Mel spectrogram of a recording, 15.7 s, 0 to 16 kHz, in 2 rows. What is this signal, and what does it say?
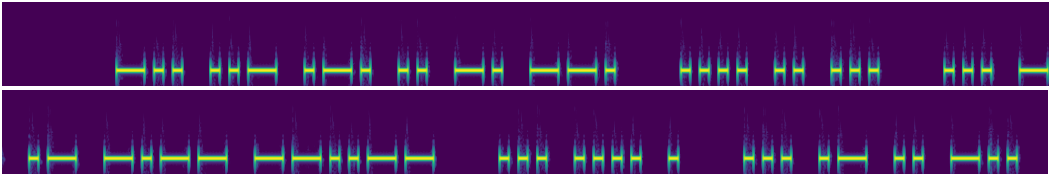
Morse code, heard as a keyed tone, about 17 wpm, 700 Hz. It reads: DURING HIS STAY, SHE SAID
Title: Sentences from Top 1000 Words - Review Part 2 - 17wpm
